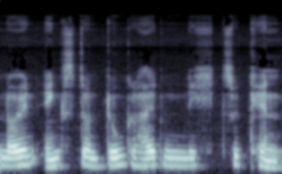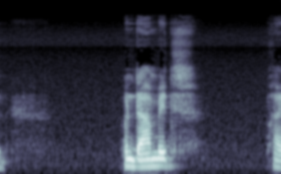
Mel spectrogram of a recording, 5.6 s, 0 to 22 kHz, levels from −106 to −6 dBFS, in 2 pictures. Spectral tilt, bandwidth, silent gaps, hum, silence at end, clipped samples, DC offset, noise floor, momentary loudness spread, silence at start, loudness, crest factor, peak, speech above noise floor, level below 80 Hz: -7 dB/octave; 14.5 kHz; none; none; 0 s; under 0.1%; under 0.1%; -71 dBFS; 15 LU; 0 s; -24 LUFS; 22 dB; -2 dBFS; 48 dB; -72 dBFS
